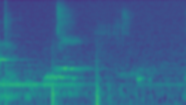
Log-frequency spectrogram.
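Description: A sharp click, then two soft, low knocks about half a second apart, over a faint steady hum and faint murmured voice.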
